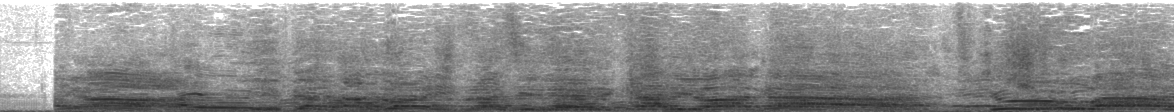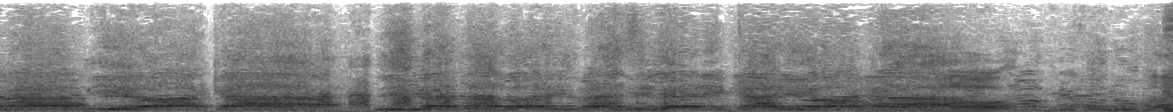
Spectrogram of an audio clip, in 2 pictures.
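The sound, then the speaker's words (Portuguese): A dense crowd of Flamengo football fans shouts and chants loudly and continuously behind a reporter going live on TV, voices overlapping in a rowdy roar with no quiet moments throughout. “eles foram entrar ao vivo e a torcida do Flamengo tava atrás, né?”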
